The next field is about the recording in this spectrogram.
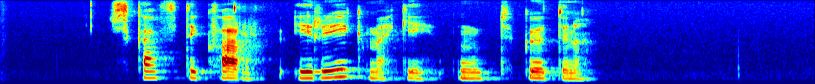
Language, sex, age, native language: Icelandic, female, 20-29, Icelandic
